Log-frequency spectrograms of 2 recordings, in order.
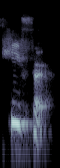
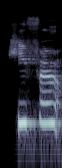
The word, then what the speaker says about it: kefir: And that is kefir. Kefir or kefir depending how you pronounce it.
